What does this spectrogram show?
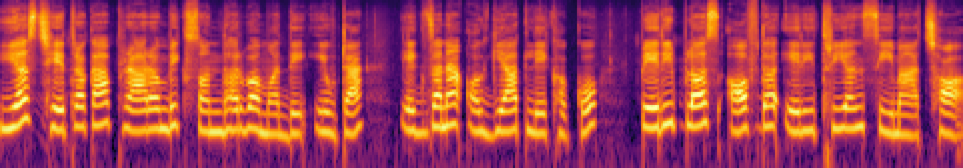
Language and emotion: Nepali, neutral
